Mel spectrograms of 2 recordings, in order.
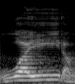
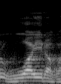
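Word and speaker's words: οὐαί: 금방도 화라는 것은 우아이라고 합니다. 우아이. 헬라어로 어 번역을 우와이라고 하는데요. 여기서 보시면 화 우아이라고 발음을 합니다.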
